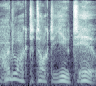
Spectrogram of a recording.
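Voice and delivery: hushed, close, leaning-in whisper. An uncle leans in toward the children to answer them; whispering. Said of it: "leaning in to whisper".

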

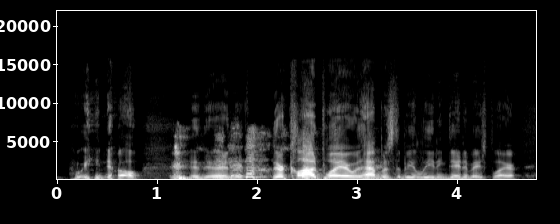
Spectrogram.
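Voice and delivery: words through laughter. Presenter discussing Oracle as a database player: laughing while talking.

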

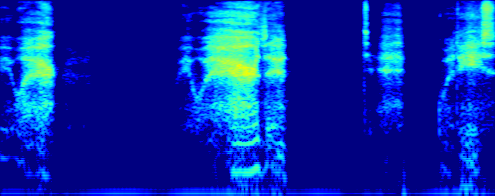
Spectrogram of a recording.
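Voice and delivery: raspy voice. A storyteller voices a humanoid figure speaking to the players, in a raspy voice. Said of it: "the figure rasps out".

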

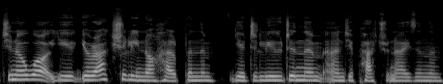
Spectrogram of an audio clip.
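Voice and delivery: usual speaking voice

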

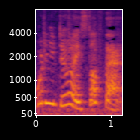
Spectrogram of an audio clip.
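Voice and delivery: put-on grossed-out tone. Describing villagers catching him checking trash cans, a mock-disgusted villager. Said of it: "they react with disgust".

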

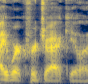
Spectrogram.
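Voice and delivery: soft, quiet, hushed delivery. Retelling how a character explained things in a silent scene: imitating a quiet line.

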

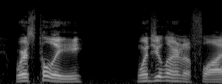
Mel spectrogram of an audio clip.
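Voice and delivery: ordinary delivery

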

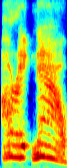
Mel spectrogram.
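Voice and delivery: hushed, soft, half-whispered stage whisper. Retelling a staged fight where one person half-whispers a cue: retelling a half-whisper. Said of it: "And then Burke whispers".

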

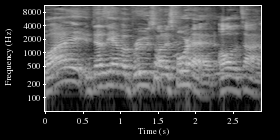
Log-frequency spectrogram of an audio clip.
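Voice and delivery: ordinary delivery

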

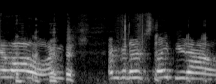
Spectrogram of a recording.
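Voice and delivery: very high, squeaky put-on character voice. Guessing how a player named Green Frog sounds: imagined voice of Green Frog. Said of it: "I bet he sounds like this".

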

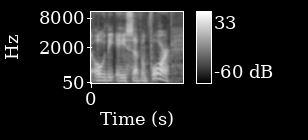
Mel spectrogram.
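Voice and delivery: plain

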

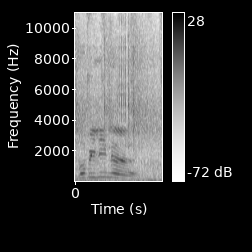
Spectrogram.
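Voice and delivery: high, loud, excited call-out.

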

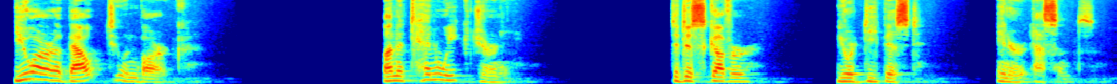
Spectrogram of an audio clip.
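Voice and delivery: calm, serene announcing tone. Retelling how Rochelle addressed the class once it quieted, very quiet voice. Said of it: "says in this very quiet voice".

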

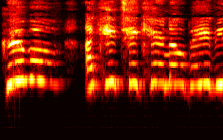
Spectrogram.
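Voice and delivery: play-acted, very high, bawling sobbing voice. Retelling learning of a pregnancy beside Grandma: retelling own sobbing. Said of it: "I am sobbing".

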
